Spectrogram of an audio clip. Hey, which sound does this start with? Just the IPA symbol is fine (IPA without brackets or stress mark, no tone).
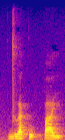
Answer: d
